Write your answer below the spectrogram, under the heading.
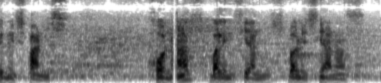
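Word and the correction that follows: Valančiūnas: So the last name is Valanciunas.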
